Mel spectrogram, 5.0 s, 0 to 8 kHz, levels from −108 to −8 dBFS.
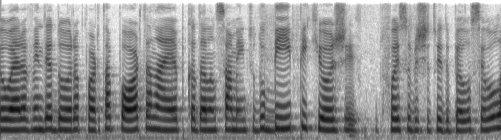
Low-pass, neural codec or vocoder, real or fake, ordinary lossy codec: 7.2 kHz; none; real; none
